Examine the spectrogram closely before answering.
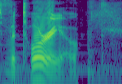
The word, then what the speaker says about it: Vittorio: butcher his last name I know how to pronounce his first name it's Vittorio he's Italian gentleman and Vittorio is an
